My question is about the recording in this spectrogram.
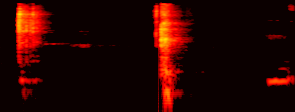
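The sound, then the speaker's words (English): A small die, rolled for a game, clatters onto a hard floor: two sharp, bright clicks about a second apart, followed by a short, dull low knock, with no talking. “Oops, well that dice is gone forever.”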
